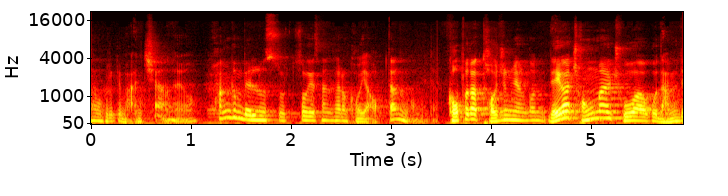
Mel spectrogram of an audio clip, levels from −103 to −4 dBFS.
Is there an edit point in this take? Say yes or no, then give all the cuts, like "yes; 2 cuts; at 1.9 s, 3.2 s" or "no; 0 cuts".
yes; 2 cuts; at 1.3 s, 3.4 s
